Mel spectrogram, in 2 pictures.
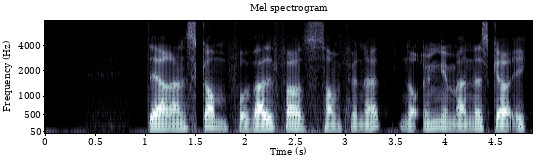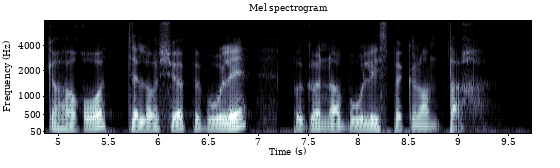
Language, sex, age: Norwegian, male, 29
